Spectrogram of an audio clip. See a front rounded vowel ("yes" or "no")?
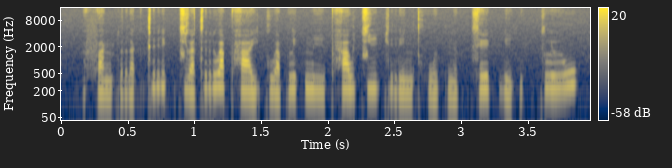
no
